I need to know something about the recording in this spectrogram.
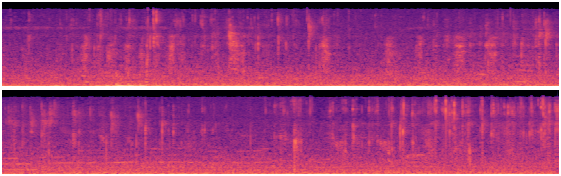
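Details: A kitten eating raw chicken, giving soft wet clicks and crunchy bites scattered irregularly, with a louder knock near the start, indoors in a quiet room.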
